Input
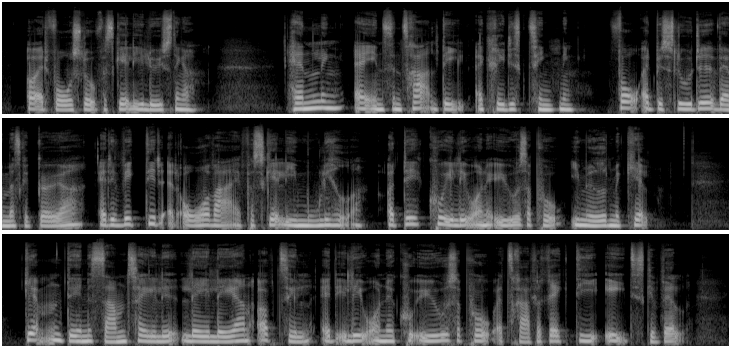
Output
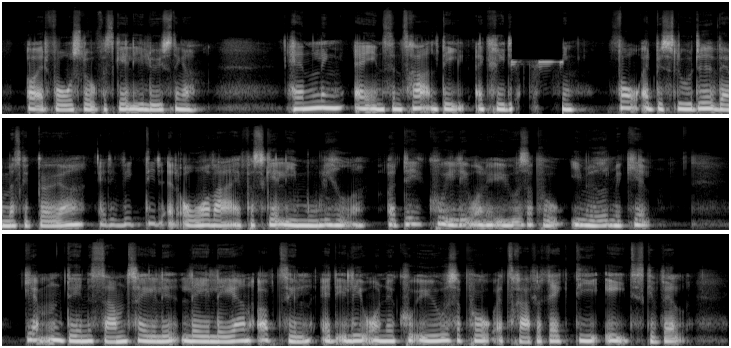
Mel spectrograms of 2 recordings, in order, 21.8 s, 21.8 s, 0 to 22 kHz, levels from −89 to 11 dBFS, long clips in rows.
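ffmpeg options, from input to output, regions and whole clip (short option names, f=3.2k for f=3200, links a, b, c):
-filter_complex "[0:a]asettb=1/sr,asplit=3[a][b][c];[a]atrim=end=5.094[d];[b]atrim=start=5.09:end=5.61,asetpts=PTS-STARTPTS,afade=t=in:d=0.004:c=qsin,afade=t=out:st=0.516:d=0.004:c=qsin,acompressor=threshold=-26dB:ratio=6:attack=3.2:release=140:knee=1:detection=peak,lowpass=f=2.2k:t=q:w=0.5098,lowpass=f=2.2k:t=q:w=0.6013,lowpass=f=2.2k:t=q:w=0.9,lowpass=f=2.2k:t=q:w=2.563,afreqshift=-2600[e];[c]atrim=start=5.606[f];[d][e]acrossfade=d=0.004:c1=hsin:c2=qsin[g];[g][f]acrossfade=d=0.004:c1=qsin:c2=hsin,asettb=1/sr,asplit=3[h][i][j];[h]atrim=end=8.184[k];[i]atrim=start=8.18:end=8.89,asetpts=PTS-STARTPTS,afade=t=in:d=0.004:c=qsin,afade=t=out:st=0.706:d=0.004:c=qsin,lowshelf=f=320:g=5,acompressor=threshold=-32dB:ratio=8:attack=3.2:release=140:knee=1:detection=peak[l];[j]atrim=start=8.886[m];[k][l]acrossfade=d=0.004:c1=hsin:c2=qsin[n];[n][m]acrossfade=d=0.004:c1=qsin:c2=hsin,asettb=1/sr,asplit=3[o][p][q];[o]atrim=end=10.424[r];[p]atrim=start=10.42:end=14.85,asetpts=PTS-STARTPTS,afade=t=in:d=0.004:c=qsin,afade=t=out:st=4.426:d=0.004:c=qsin,equalizer=f=970:w=1.5:g=-7.5,flanger=delay=18:depth=5.5:speed=1.3[s];[q]atrim=start=14.846[t];[r][s]acrossfade=d=0.004:c1=hsin:c2=qsin[u];[u][t]acrossfade=d=0.004:c1=qsin:c2=hsin,firequalizer=gain_entry='entry(140,0);entry(200,11);entry(460,-17);entry(790,13);entry(1100,-3);entry(1600,-12);entry(4800,14);entry(7900,-27);entry(13000,-6)':delay=0.05:min_phase=1,alimiter=limit=-11dB:level=0:latency=1:release=19,volume=4dB"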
